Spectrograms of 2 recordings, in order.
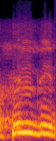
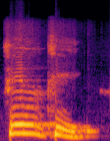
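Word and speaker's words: filthy: Number 5, ফিলথি, উচ্চারণটা ফিলদি নয়, ফিলথি, নোংরা, কদর্যময়।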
